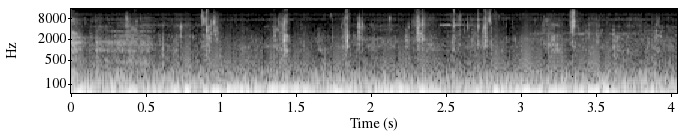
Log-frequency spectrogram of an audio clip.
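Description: A person chewing a mouthful of chicken curry and rice, with irregular small mouth clicks and smacks.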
